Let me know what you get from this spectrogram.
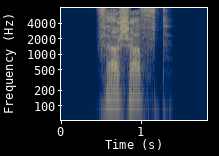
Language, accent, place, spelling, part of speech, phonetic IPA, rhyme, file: German, Germany, Berlin, verschafft, verb, [fɛɐ̯ˈʃaft], -aft, De-verschafft.ogg
- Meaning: 1. past participle of verschaffen 2. inflection of verschaffen: third-person singular present 3. inflection of verschaffen: second-person plural present 4. inflection of verschaffen: plural imperative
